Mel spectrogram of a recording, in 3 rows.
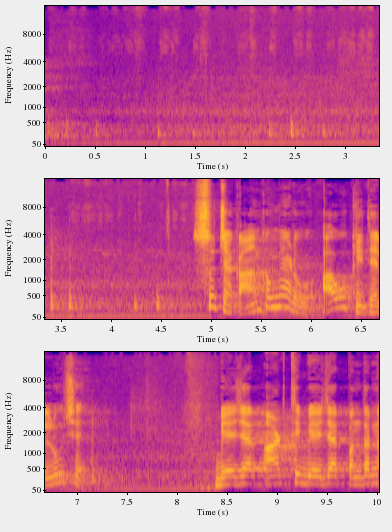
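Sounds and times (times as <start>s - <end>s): marker pen writing on whiteboard: 0.2s - 5.3s.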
